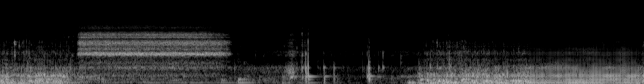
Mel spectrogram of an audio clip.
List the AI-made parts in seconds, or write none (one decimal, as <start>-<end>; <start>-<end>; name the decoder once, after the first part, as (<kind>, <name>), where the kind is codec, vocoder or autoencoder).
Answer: 5.3-6.4 (vocoder, WaveNeXt)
